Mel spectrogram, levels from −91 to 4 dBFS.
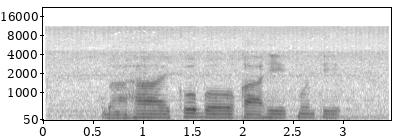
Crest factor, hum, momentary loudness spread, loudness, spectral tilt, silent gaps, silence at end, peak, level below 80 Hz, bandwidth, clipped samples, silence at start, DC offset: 18 dB; none; 16 LU; -38 LUFS; -5.5 dB/octave; none; 0 s; -20 dBFS; -64 dBFS; 11.5 kHz; under 0.1%; 0.05 s; under 0.1%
